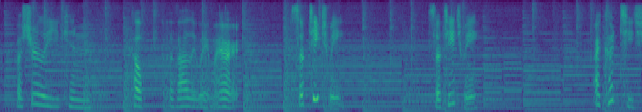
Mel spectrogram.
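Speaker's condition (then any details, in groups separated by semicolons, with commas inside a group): No condition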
